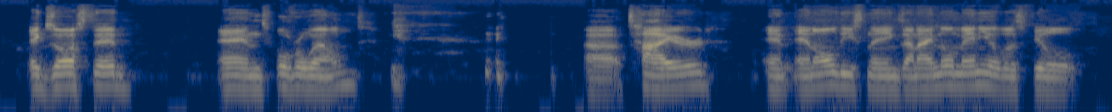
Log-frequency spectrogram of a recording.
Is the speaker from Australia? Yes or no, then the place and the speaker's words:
no; Nigeria; also born or lived in New York City, United States; now in United States; I was born in Brooklyn. I am Nigerian. I grew up in Nigeria, and I've lived most of my life here at this point.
